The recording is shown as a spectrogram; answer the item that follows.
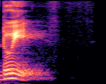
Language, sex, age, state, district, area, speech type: Assamese, male, 30-45, Assam, Dibrugarh, rural, read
